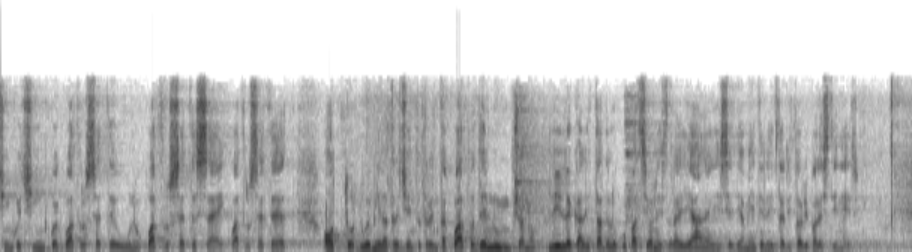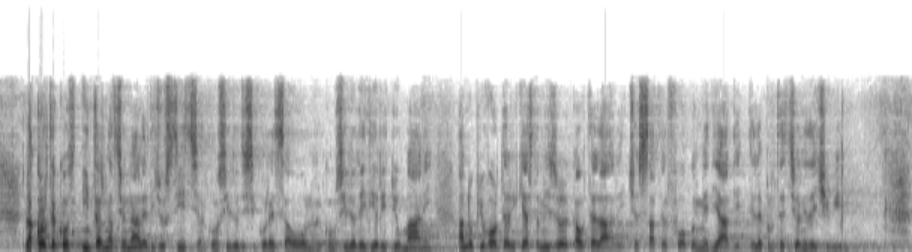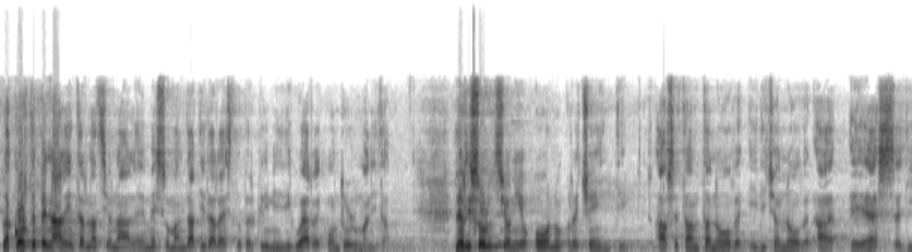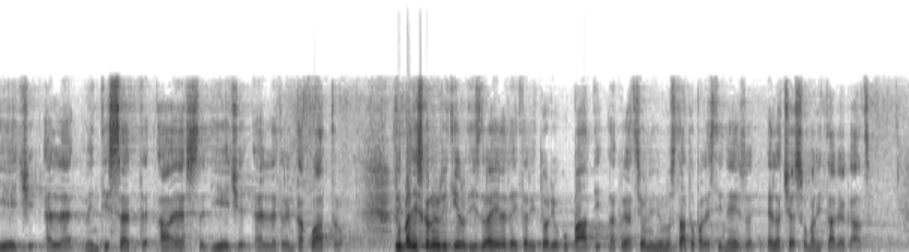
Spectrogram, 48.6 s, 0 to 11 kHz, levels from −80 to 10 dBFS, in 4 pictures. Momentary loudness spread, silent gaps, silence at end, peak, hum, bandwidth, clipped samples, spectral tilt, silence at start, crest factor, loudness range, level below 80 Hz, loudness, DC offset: 13 LU; none; 0 s; 0 dBFS; none; 8 kHz; under 0.1%; -3 dB/octave; 0 s; 16 dB; 6 LU; -54 dBFS; -16 LUFS; under 0.1%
